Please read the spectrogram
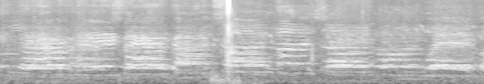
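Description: A group of high voices singing a song together in unison, note by note without a beat, with one sharp knock about two seconds in.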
